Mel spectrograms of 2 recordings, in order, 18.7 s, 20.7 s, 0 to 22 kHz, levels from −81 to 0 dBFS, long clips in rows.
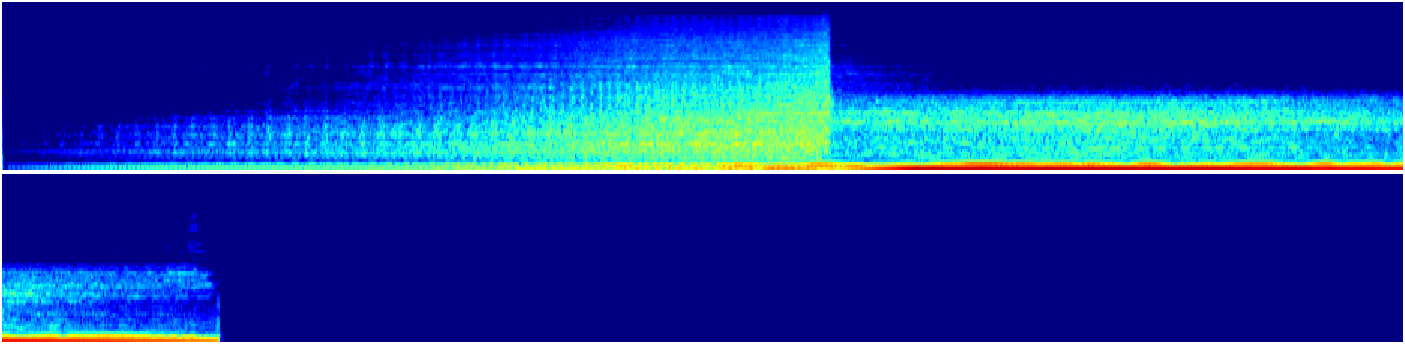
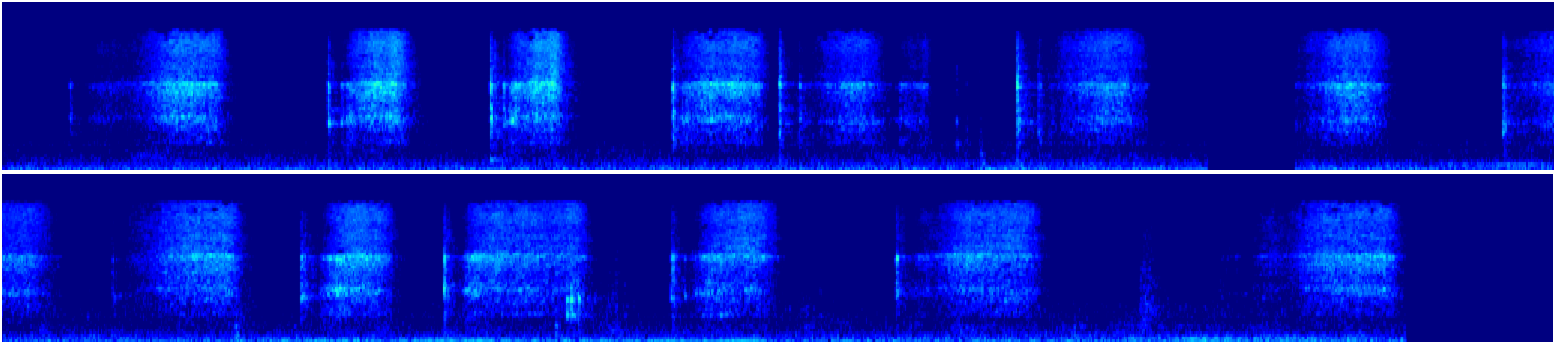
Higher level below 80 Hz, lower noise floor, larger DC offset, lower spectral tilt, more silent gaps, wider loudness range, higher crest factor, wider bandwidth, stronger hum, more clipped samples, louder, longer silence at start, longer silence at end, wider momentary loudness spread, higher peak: first, -16 dBFS vs -66 dBFS; second, -59 dBFS vs under -90 dBFS; neither; first, -7.5 dB/octave vs 0.5 dB/octave; second, none vs 8.04-8.62 s; first, 19 LU vs 6 LU; second, 14 dB vs 22 dB; second, 4.6 kHz vs 11.5 kHz; neither; neither; first, -16 LUFS vs -47 LUFS; first, 3.25 s vs 0 s; first, 7.9 s vs 1 s; about the same, 20 LU vs 21 LU; first, -2 dBFS vs -28 dBFS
